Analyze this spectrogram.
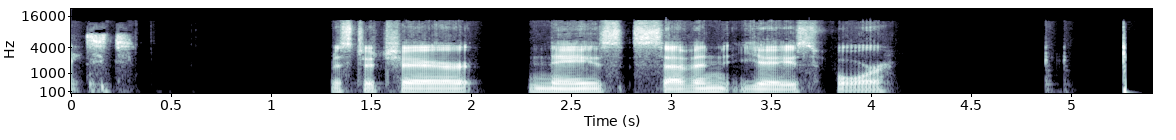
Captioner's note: speaking French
